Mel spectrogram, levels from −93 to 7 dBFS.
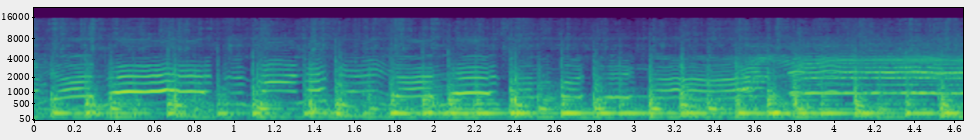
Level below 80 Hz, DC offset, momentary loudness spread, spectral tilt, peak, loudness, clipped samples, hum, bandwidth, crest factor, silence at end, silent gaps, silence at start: -50 dBFS; under 0.1%; 5 LU; -6.5 dB/octave; 0 dBFS; -14 LUFS; under 0.1%; none; 14.5 kHz; 14 dB; 0 s; none; 0 s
